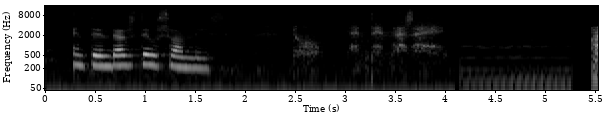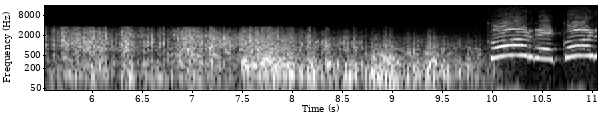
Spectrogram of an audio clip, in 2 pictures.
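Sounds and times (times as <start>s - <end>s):
speech: 0.3s - 1.9s
rolling thunder: 5.5s - 10.4s.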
